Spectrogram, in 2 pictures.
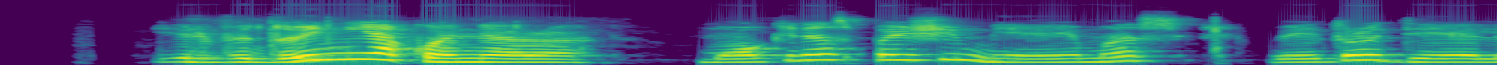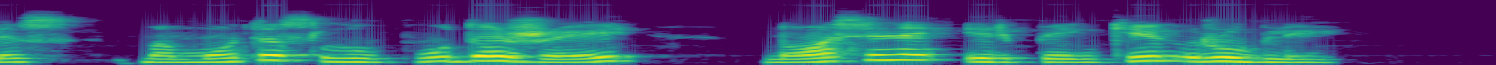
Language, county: Lithuanian, Klaipėda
